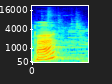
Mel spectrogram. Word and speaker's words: pas: Cuidado, la S no se pronuncia. Se escribe pas, pero se pronuncia pas.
